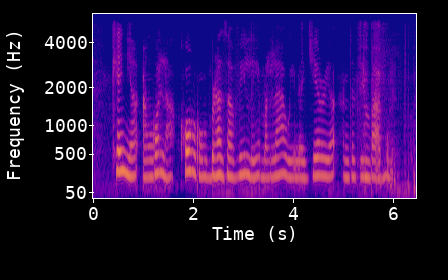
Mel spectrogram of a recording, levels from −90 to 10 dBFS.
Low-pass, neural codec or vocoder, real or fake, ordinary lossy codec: 5.4 kHz; codec, 16 kHz, 1 kbps, X-Codec, WavLM features, trained on Multilingual LibriSpeech; fake; none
